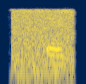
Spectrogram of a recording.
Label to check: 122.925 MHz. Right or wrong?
Right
